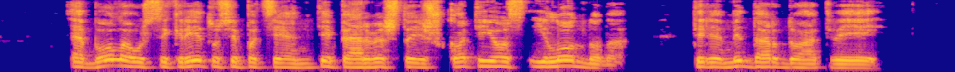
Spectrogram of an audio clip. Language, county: Lithuanian, Marijampolė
